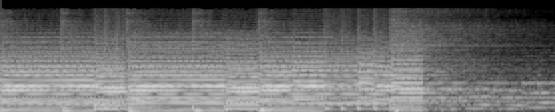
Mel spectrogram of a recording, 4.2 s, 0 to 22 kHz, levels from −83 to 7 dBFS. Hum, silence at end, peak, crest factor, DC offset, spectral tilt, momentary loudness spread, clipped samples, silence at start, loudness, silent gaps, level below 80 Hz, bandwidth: none; 0 s; 0 dBFS; 12 dB; under 0.1%; -4.5 dB/octave; 15 LU; under 0.1%; 0 s; -11 LUFS; none; -26 dBFS; 16.5 kHz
